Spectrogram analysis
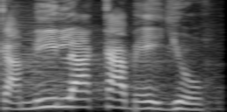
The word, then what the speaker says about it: Camila Cabello: I like how the voice above said my name correctly. They said Camila Cabello. They never say it like that, so that's nice.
